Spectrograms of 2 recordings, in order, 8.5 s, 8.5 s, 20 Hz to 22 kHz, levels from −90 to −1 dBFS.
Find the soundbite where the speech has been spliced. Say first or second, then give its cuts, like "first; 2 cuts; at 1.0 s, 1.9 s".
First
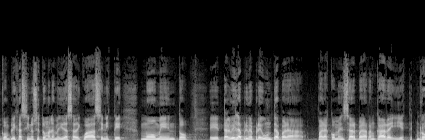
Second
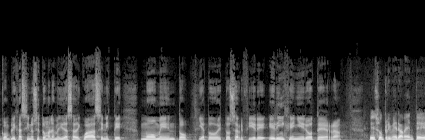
second; 2 cuts; at 4.0 s, 7.3 s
